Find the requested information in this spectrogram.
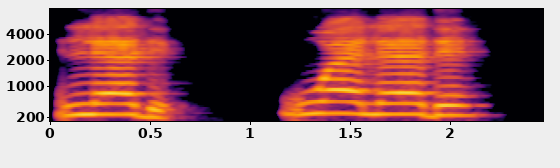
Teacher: you are giving qalqala on dal because we are giving temporary sukoon. If a temporary sukoon will bring qalqala.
